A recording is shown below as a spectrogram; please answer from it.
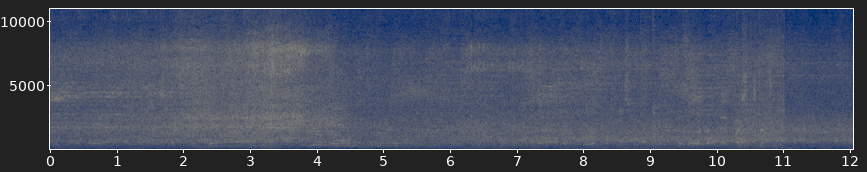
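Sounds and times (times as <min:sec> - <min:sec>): people talking: 0:03.9 - 0:11.0.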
